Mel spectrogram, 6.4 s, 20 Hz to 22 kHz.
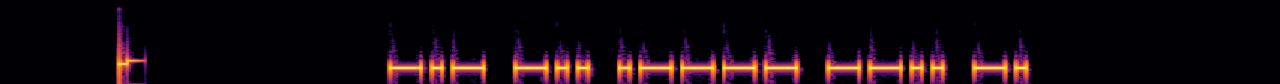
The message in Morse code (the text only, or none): KD1ZN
